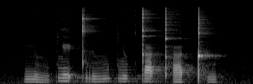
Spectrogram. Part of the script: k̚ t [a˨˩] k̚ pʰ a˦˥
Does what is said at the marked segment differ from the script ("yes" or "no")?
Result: yes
